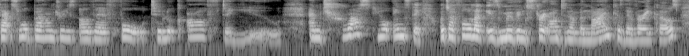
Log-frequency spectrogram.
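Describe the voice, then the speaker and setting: A somewhat breathy woman's voice, fairly high in pitch with a dark, mellow tone, at a moderate pace. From Democratic Republic of Congo heritage. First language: Lingala. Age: 20s. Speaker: lifestyle vlogger. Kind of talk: casual chat.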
